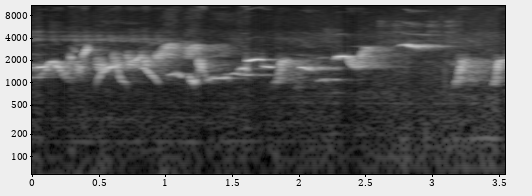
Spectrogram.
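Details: White-rumped shama tutor song packed with varied phrases, used to get young birds singing fast: loud, rich slurred whistles that rise and fall, with a few harsher squawky notes, flowing without pause.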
